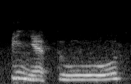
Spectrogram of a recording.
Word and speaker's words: signature: En una palabra donde usted vea G y N, usted debe pronunciar el sonido de la ñ, como en ligne, signature, signe, que literalmente significa línea, firma o firme.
